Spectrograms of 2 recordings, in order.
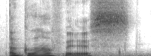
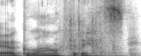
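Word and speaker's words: Aglaophotis: And I looked it up, and then I always got like Aglophidus. Aglophidus, and I was like, okay, Aglophidus. It's just like such a funny word to say.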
